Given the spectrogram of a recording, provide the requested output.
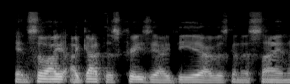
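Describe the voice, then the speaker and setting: The intonation is flat and monotone. The background is quiet. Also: man. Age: 60s. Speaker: retirement author and speaker. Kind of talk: podcast interview. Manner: casual, with hesitations and repeats.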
